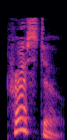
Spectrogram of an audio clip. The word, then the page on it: presto: British English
